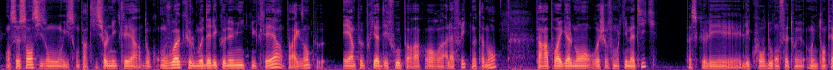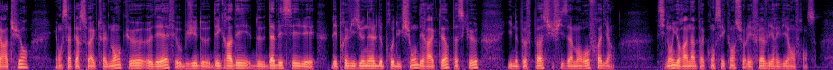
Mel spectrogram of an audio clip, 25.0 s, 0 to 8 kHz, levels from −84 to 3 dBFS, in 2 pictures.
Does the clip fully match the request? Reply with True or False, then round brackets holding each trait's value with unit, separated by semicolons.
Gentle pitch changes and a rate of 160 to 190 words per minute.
False (2.2 semitones; 220 wpm)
